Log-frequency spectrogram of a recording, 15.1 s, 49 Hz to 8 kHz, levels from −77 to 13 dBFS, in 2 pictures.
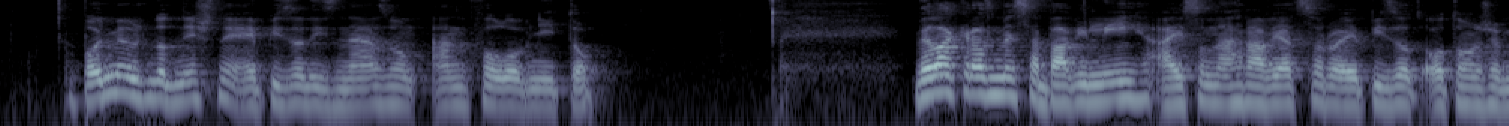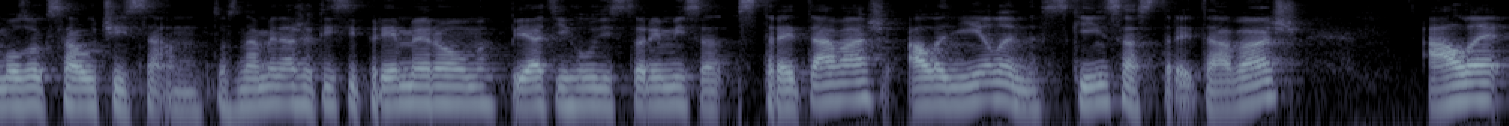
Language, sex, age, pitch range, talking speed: Slovak, male, 20-39, 110-130 Hz, 175 wpm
